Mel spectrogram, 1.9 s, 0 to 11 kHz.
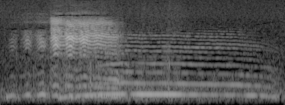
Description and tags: Two goats bleat. Primo EM172 capsules inside widscreens, FEL Microphone Amplifier BMA2, PCM-M10 recorder. Recorded near Monasterio de Tentudía (Badajoz Province, S Spain)
bleat, farm, field-recording, goat, lamb, sheep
